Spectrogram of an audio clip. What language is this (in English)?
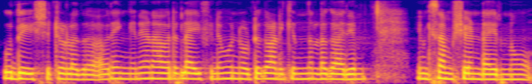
Malayalam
